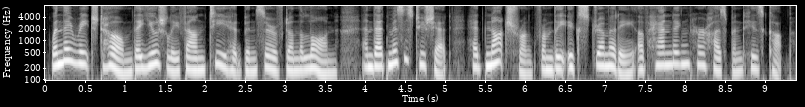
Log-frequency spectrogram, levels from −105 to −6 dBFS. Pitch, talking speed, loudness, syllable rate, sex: 205 Hz, 190 wpm, -18 LUFS, 4.7 syllables/s, female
